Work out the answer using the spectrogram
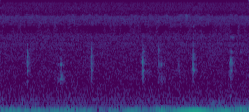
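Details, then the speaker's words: Mechanical clock, bar that rubbed against metal bar now set up: sharp ticks roughly every third of a second with uneven spacing, out of beat; should be a nice even tick like a drumbeat. "And what you want to hear is a nice even tick when your clock is ticking."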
